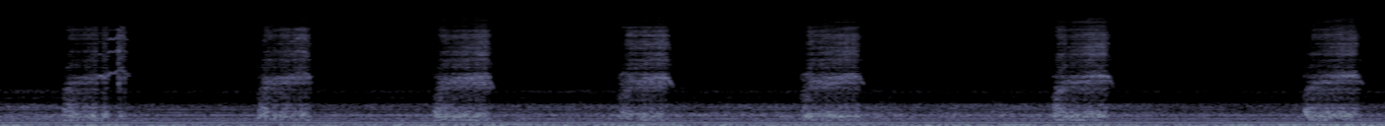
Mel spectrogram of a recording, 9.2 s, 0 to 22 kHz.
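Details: Incubating wild barn owl hen on her eggs in a monitored nest box. Eight rhythmic, breathy rasps repeat about every 1.2 seconds over a constant low hum.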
